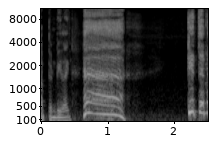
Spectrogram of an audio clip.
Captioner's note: screams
